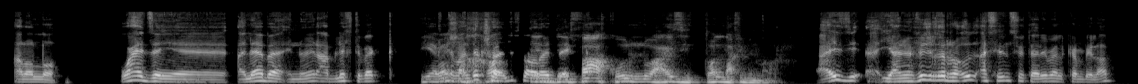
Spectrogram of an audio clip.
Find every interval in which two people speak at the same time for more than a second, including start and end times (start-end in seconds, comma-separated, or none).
4.4-5.9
